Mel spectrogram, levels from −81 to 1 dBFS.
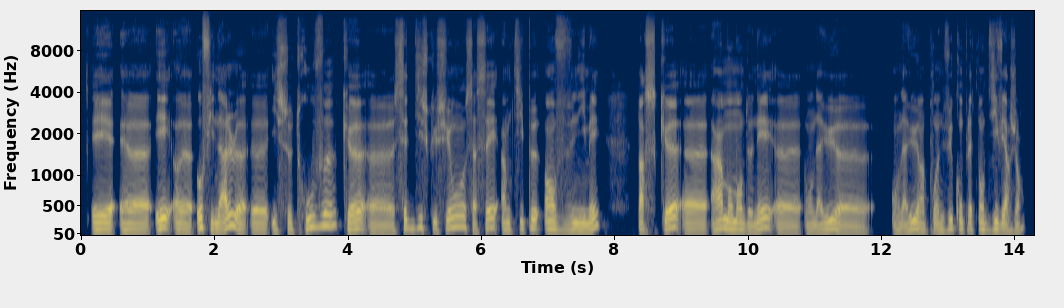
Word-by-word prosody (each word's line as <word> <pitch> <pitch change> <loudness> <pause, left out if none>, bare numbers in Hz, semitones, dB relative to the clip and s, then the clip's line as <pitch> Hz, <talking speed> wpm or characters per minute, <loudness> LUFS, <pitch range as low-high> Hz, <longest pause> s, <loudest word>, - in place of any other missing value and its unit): et 115 0 +4
heu 105 -1 +2
et 145 +3 +5
heu, 105 -2 +1
au 150 +3 +6
final, 120 +6 +3
heu, 105 -1 +1
il 110 -2 -4
se 115 - -3
trouve 165 - -1
que, 125 0 +3 0.4
heu, - - -5
cette 135 +1 -3
discussion 150 +4 -2
ça 135 - -4
s'est 145 +2 0
un 110 0 -1
petit 115 +2 -8
peu 140 +4 -1
envenimé 110 - +1 0.5
parce - - -1
que, 150 +5 +4
heu, 105 -1 +1
à 120 +5 0
un - - +3
moment 120 -4 +3
donné, 120 +10 -1
heu, 95 -2 -2
on 100 +1 -6
a 95 - -3
eu, 125 +3 +1
heu, 90 -3 -2 0.3
on 100 +1 -6
a 90 - -3
eu 125 +3 +2
un 100 - -2
point 100 +3 -5
de 100 - -5
vue 135 +5 -3
complètement 115 0 -3
divergent. 105 +1 -3
110 Hz, 170 wpm, -22 LUFS, 100-135 Hz, 0.5 s, au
